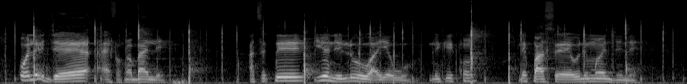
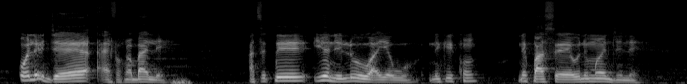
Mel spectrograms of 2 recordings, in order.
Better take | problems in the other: second | background sound (Hands); 12 dB below the speech

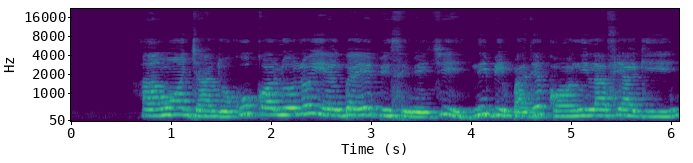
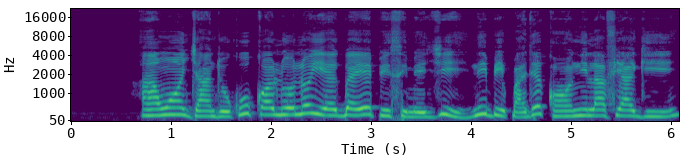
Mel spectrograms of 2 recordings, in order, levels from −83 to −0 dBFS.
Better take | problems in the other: second | room echo; dies away in 0.6 s

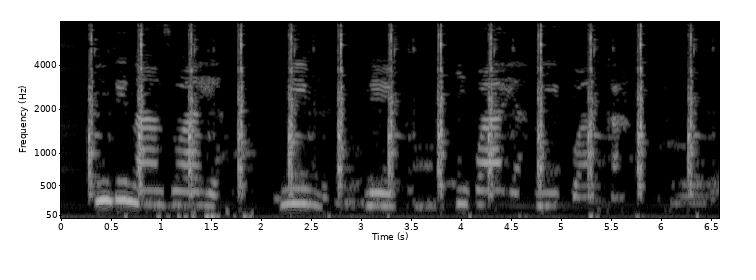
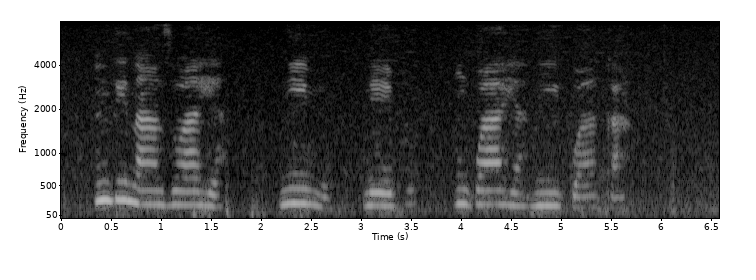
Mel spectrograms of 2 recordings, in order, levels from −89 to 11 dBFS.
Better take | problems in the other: second | noise reduction (classical method spectral subtraction)

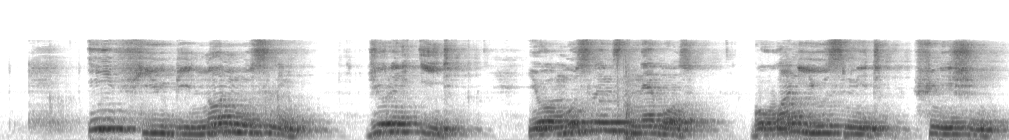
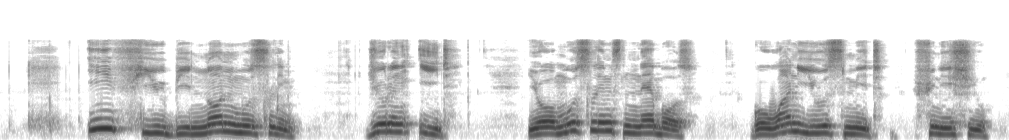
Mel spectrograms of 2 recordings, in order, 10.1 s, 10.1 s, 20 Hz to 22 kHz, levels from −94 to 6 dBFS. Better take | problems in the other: second | noise reduction (neural separator model SepFormer DNS4)

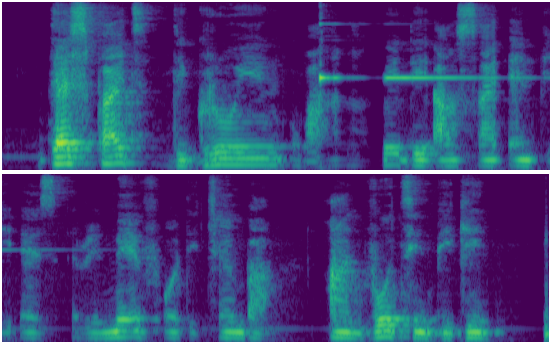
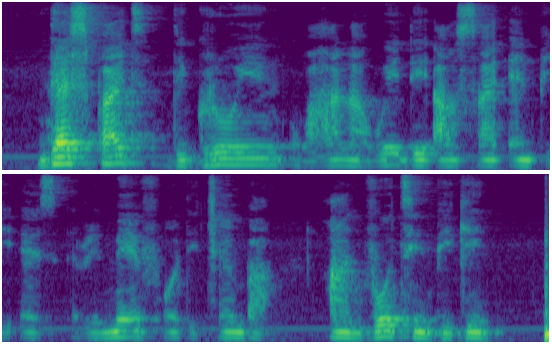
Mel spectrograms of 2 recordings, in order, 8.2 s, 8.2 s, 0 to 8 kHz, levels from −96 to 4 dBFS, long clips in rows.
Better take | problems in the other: second | noise reduction (neural mask model RNNoise)

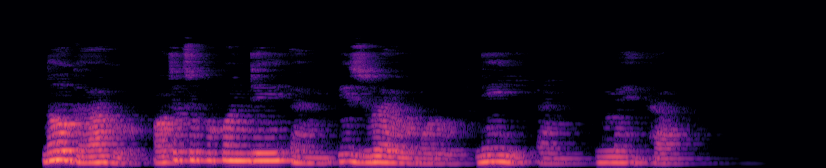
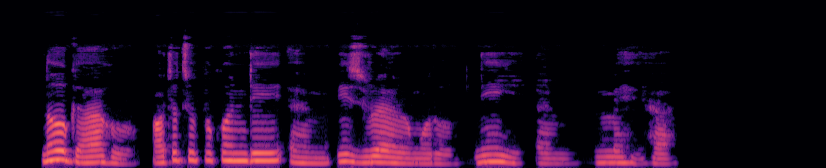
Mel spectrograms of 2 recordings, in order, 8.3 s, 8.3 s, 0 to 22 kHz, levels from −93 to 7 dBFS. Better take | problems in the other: second | room echo; dies away in 0.6 s

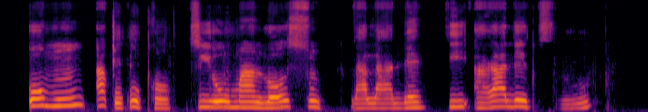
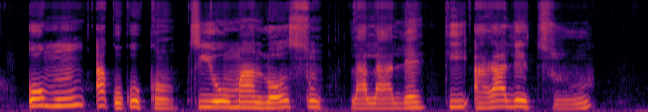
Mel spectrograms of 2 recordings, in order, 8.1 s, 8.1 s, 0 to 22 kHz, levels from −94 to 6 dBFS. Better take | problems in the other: second | noise reduction (neural mask model DeepFilterNet 3)

